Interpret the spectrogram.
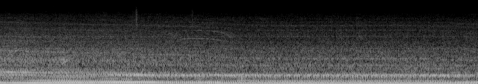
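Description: Car engine running steadily after a restart, its note settling slightly lower about two seconds in. It is running normally again now that power to the electric fuel pump has been restored.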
